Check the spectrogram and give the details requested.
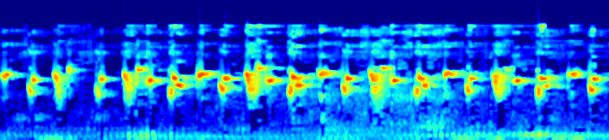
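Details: Yellow-vented bulbul singing in the 'gacor full ropel' style: a nonstop run of short, bubbly, slurred chirps, about three per second, each dipping or rising, with a faint low hum underneath.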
